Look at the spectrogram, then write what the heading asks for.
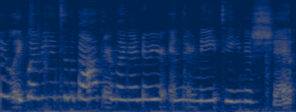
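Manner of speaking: imitating a whiny girl begging through a bathroom door; Maddie from Euphoria. Teller mimics Maddie banging on the bathroom door, high whiny plea. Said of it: "that scene from Euphoria where Maddie's like".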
